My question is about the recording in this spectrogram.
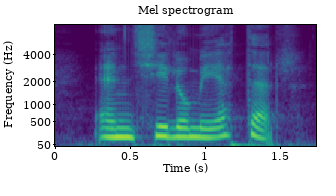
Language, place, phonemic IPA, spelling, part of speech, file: Swedish, Gotland, /ɕɪlʊˈmeːtɛr/, kilometer, noun, Sv-kilometer.ogg
- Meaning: a kilometre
